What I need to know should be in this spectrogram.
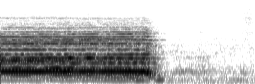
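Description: A young man holds a long loud note with his voice close by.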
